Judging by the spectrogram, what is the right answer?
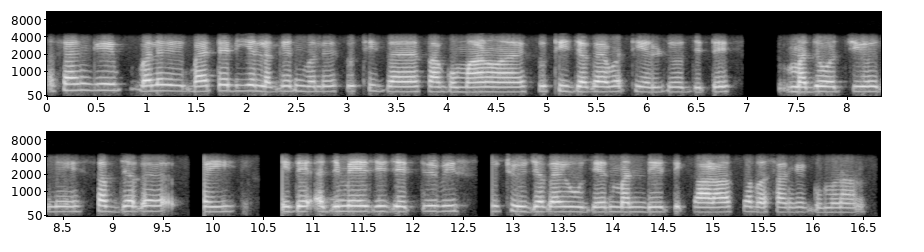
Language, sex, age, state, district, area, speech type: Sindhi, female, 30-45, Rajasthan, Ajmer, urban, conversation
